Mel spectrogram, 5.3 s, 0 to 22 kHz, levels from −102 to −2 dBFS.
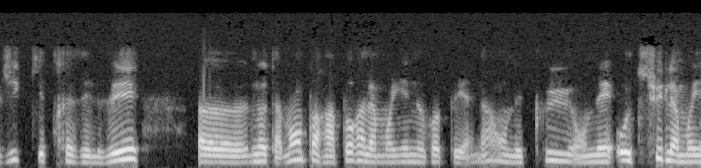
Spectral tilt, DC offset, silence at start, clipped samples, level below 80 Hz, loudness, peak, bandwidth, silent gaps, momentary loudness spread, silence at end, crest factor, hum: -7.5 dB/octave; under 0.1%; 0 s; under 0.1%; -54 dBFS; -20 LUFS; -4 dBFS; 7.6 kHz; none; 8 LU; 0 s; 16 dB; none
